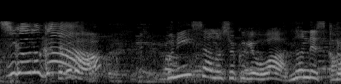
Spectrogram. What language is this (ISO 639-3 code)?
jpn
